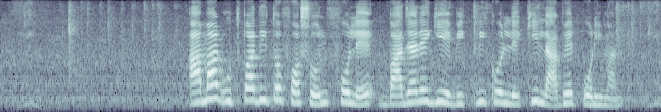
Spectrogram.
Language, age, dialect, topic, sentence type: Bengali, 41-45, Standard Colloquial, agriculture, question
